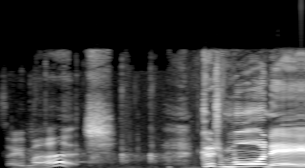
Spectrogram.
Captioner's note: audience applauding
